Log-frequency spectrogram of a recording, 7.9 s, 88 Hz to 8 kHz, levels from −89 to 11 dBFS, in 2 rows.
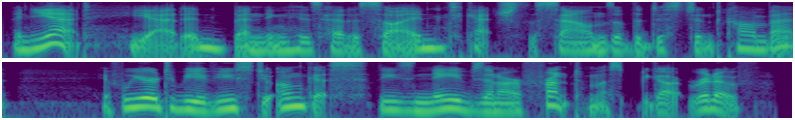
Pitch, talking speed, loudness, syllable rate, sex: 180 Hz, 265 wpm, -21 LUFS, 6.4 syllables/s, female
